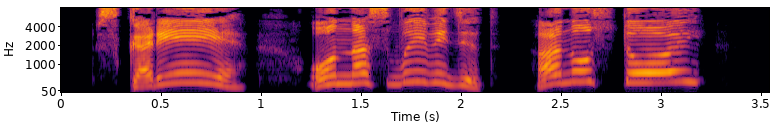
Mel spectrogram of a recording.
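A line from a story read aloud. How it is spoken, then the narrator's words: Shouted. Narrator (Russian): крикнул баб-ягун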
